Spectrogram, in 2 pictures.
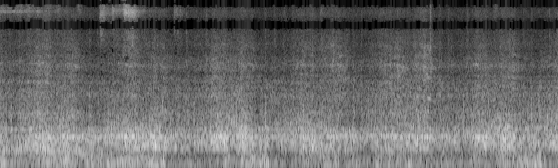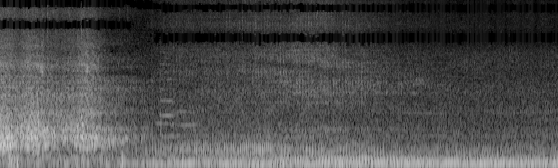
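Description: Railway carriages rolling directly overhead, their wheels rumbling and clattering on the rails with sharp clacks now and then. The last carriage clears about ten seconds in and the noise drops suddenly to a low steady rumble.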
